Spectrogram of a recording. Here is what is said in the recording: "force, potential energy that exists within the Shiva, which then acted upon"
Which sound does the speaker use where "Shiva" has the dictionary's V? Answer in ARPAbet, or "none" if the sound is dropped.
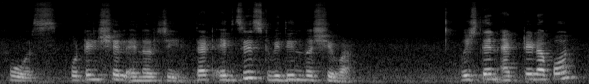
V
